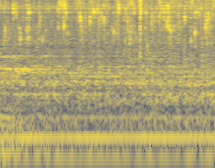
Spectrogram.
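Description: Egg-coated chicken shami kababs shallow-frying in hot oil over a high flame: a steady crackling sizzle, with a low hum underneath.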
